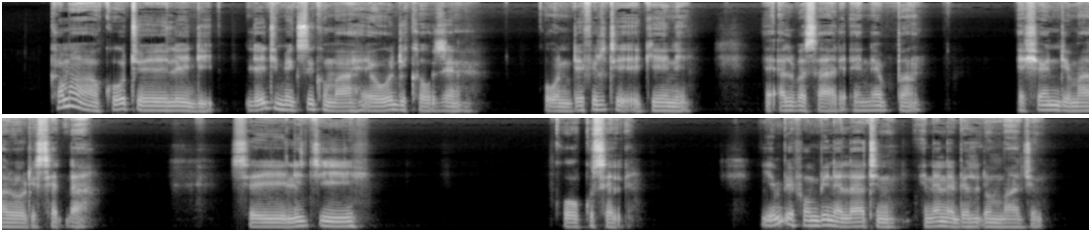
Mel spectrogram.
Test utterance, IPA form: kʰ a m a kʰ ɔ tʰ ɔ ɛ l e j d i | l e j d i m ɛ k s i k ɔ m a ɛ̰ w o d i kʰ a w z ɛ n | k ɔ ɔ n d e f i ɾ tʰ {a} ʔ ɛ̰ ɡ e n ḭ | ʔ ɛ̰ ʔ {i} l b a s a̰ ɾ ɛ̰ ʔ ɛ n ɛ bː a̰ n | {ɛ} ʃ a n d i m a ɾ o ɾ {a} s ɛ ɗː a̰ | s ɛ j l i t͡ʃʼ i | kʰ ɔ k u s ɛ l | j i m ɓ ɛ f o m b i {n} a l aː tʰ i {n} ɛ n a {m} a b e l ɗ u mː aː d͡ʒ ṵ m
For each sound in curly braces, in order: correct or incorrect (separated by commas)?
incorrect, incorrect, correct, incorrect, correct, correct, incorrect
